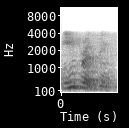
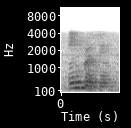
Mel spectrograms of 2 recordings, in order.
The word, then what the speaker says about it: interesting: caso tenemos interesting fíjate yo no quiero que pronuncies interesen esta e vamos a representarla con el vacío fonético de manera que no la pronunci es la supres Entonces yo digo interesting interesting y beautiful para decir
